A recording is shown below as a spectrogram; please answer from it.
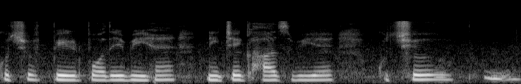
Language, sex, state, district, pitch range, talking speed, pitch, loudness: Hindi, female, Haryana, Jhajjar, 205-225 Hz, 115 wpm, 210 Hz, -16 LUFS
